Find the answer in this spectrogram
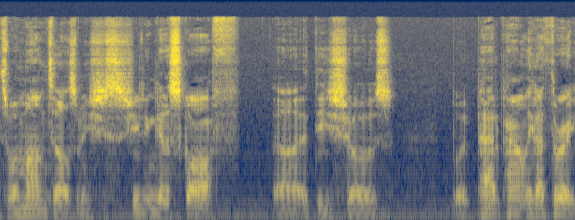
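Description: Lively intonation with vocal fry, at a moderate pace. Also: man. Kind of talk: casual vlog chat. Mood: nostalgic, lightly amused. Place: home room. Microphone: phone near.

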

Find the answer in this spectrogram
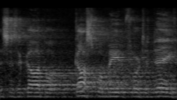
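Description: Strong room echo and noticeable background noise surround a man whose pitch is fairly high. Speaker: priest giving homily. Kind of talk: homily urging the congregation to act. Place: church. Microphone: podium.

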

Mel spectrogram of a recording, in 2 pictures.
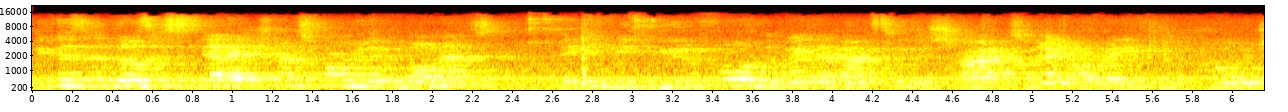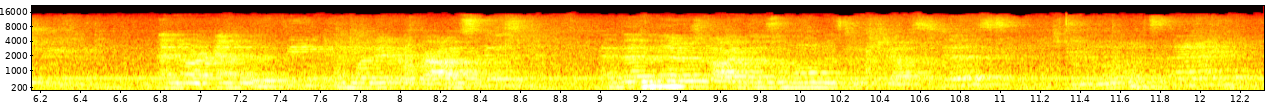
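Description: A fairly quick American accent amid strong room echo and noticeable background noise. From New York. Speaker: conference speaker and moderator. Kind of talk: public talk. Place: hall.

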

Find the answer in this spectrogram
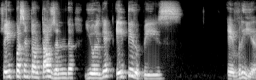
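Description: Over a quiet background, a man with a high pitch speaks at a very slow pace with lively intonation. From India. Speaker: finance exam tutor. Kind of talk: online lecture. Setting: online class with slides. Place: studio.

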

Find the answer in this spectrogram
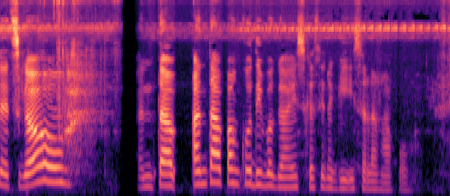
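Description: The speaker's pitch swings very widely at a moderate pace, in a very clean recording with a silent background and a dry, close sound with no echo. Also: woman. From Philippines, rural province. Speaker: vlogger. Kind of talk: vlog narration. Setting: outdoors, in flooded fields.

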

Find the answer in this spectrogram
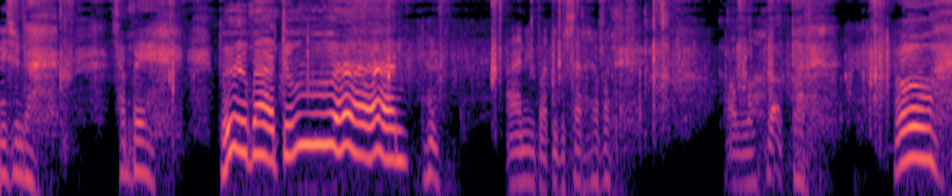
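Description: The speaker goes at a very slow pace with long, frequent pauses, in a dry sound with no echo and light background noise. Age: old. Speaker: vlogger. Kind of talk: vlog narration while hiking. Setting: outdoors on a hill trail. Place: open country. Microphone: phone near.

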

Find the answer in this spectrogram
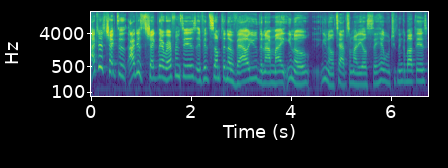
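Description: A woman with an American accent talks very fast in a bright, sharp tone with lively intonation over a quiet background. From South Florida, Pompano Beach; Florida. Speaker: recording artist; guest. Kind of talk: casual interview chat. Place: studio. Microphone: studio mic.

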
